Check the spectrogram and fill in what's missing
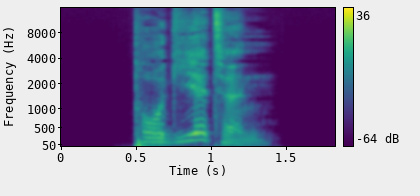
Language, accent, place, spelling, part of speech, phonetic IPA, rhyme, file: German, Germany, Berlin, purgierten, adjective / verb, [pʊʁˈɡiːɐ̯tn̩], -iːɐ̯tn̩, De-purgierten.ogg
- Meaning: inflection of purgieren: 1. first/third-person plural preterite 2. first/third-person plural subjunctive II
